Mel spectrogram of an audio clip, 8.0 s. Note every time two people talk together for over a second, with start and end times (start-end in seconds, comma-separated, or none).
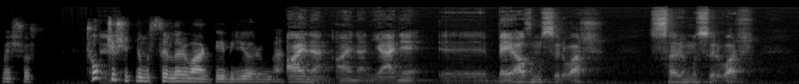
none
